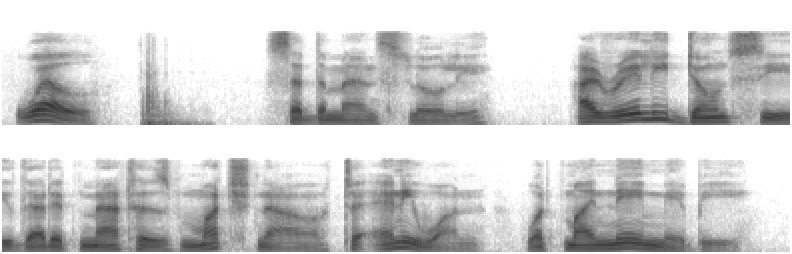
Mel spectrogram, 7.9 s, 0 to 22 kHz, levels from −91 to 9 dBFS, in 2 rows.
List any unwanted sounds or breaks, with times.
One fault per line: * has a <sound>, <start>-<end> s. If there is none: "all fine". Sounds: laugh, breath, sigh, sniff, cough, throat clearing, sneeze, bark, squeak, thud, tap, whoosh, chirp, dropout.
* has a thud, 0.7-1.1 s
